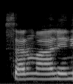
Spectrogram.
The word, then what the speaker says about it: sarmale: So the first one is sarmale.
